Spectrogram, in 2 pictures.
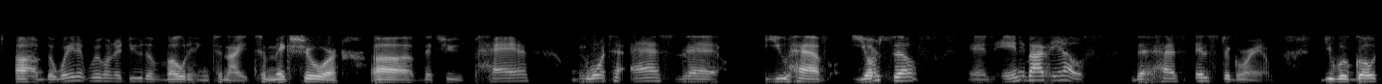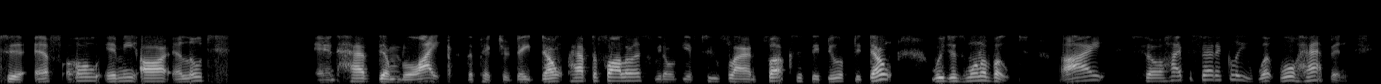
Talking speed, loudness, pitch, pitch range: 175 wpm, -29 LUFS, 150 Hz, 130-170 Hz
